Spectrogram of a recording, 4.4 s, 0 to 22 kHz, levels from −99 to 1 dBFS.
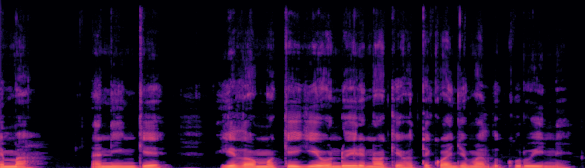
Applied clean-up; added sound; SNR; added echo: none; none; none; none.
